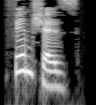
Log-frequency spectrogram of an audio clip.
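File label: "finches", British English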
